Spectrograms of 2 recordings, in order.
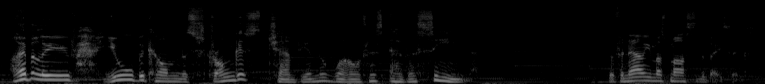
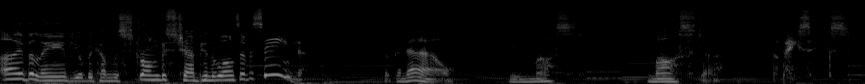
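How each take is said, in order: First: It starts plain and turns sassy at the end. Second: It starts sassy and turns serious at the end.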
